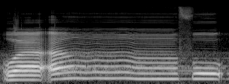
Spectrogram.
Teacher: nunnya disamarkan kemudian siap-siap masuk ke huruf Fa wa Anfu jadi bacaannya seperti nunnya digantungkan ya mau menuju ke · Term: ikfaad, Ikfa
